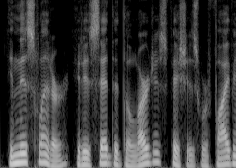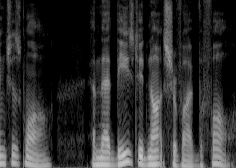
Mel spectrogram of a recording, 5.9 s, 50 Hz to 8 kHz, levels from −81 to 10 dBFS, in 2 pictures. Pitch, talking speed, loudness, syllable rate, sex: 115 Hz, 225 wpm, -19 LUFS, 5.9 syllables/s, male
